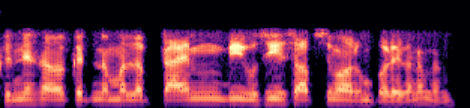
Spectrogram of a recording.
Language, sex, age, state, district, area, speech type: Hindi, male, 60+, Madhya Pradesh, Bhopal, urban, conversation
